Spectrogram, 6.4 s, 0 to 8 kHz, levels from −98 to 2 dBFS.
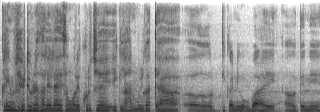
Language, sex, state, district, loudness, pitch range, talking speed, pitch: Marathi, male, Maharashtra, Pune, -20 LUFS, 110-130 Hz, 170 wpm, 125 Hz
